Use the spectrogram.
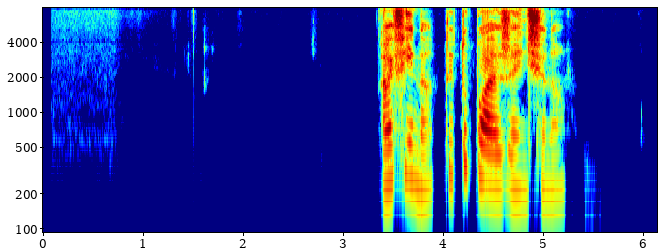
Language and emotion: Russian, neutral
